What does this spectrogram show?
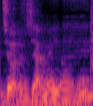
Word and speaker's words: Giorgia Meloni: Sa leader, qui est Giorgia Meloni, je le prononce avec l'accent, qui est la présidente et qui a emmené son parti à la victoire.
